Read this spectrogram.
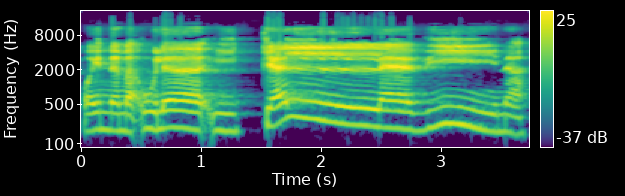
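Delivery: أولئك الذين slow, fatha on the كاف without stretching; correct tajweed demo. Shown as a demonstration. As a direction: say أولئك الذين cleanly and slowly. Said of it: "فلا أقول أولئك". (نطق صحيح بطيء بلا تمطيط)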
